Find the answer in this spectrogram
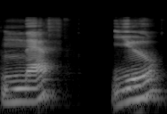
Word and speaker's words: nephew: Então, né, se escreve Nephew, não, então nephew, mas se pronuncia, ó, sílaba tônica, nephew. nephew, Isso aí.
